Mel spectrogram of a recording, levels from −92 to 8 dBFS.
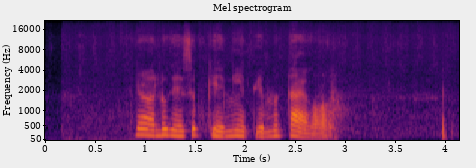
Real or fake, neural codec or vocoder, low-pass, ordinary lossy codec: fake; codec, 44.1 kHz, 7.8 kbps, DAC; none; none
